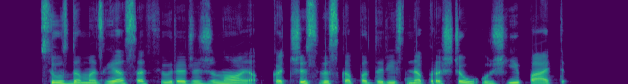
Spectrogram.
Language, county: Lithuanian, Vilnius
